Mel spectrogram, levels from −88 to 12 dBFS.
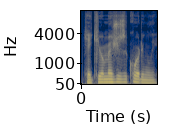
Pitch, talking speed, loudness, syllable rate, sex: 125 Hz, 210 wpm, -17 LUFS, 8.1 syllables/s, male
